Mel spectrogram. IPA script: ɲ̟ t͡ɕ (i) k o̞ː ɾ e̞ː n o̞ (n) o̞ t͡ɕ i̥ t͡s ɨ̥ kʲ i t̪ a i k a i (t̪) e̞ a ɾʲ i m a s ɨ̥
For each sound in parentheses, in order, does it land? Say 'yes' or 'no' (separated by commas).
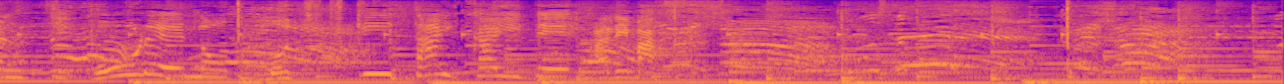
yes, no, no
